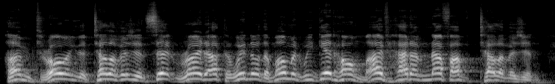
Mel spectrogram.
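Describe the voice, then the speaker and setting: A performer voicing a sharp-tempered, indignant father in a storybook, blustering and shouting. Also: mid-range voice, animated, measured pace, pitched above the performer's own voice. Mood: angry.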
